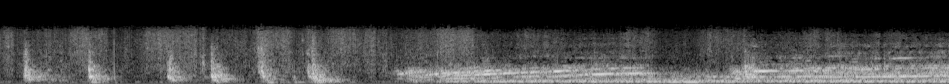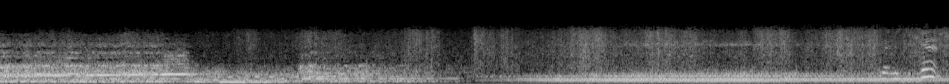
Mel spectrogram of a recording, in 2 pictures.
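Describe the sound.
A car drives off at night on the way to town. A few thumps come first, then the engine revs with a rising pitch and settles into a steady, fairly loud drone.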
